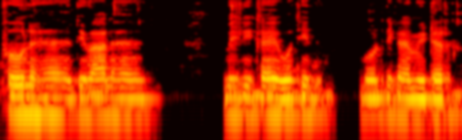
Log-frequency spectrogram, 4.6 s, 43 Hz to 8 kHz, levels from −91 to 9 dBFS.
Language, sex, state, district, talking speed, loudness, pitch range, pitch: Hindi, male, Bihar, Darbhanga, 170 wpm, -28 LUFS, 100-105 Hz, 105 Hz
